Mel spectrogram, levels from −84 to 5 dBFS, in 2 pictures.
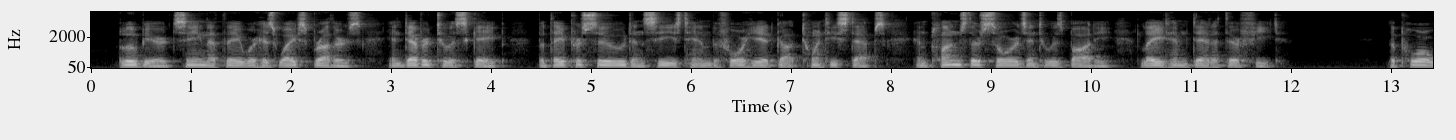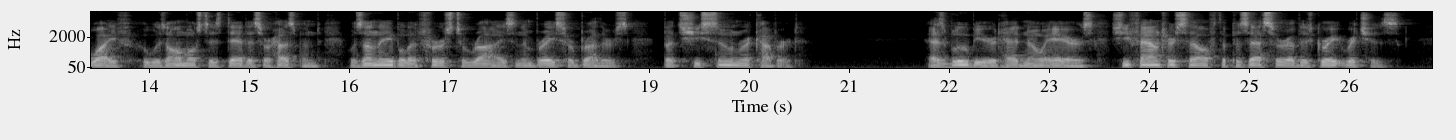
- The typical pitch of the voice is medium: No, very low, 90 Hz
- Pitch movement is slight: Yes, narrow, 2.1 semitones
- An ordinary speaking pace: Yes, average, 170 wpm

